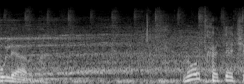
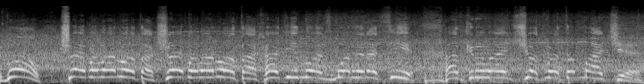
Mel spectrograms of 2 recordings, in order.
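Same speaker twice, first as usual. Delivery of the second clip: excited goal call; 9 semitones higher than usual. Real, not acted. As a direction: yell the goal with everything you have. Goal scored, commentator erupts. (ликующий крик «Гол!»)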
